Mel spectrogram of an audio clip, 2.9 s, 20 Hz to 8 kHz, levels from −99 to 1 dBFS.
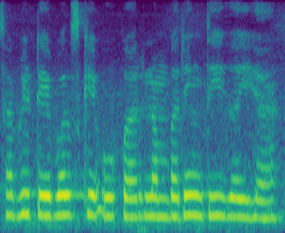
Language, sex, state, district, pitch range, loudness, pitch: Hindi, female, Uttar Pradesh, Lucknow, 240-255 Hz, -14 LUFS, 250 Hz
